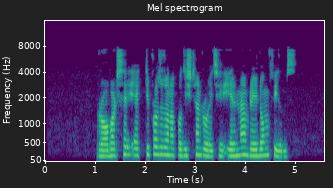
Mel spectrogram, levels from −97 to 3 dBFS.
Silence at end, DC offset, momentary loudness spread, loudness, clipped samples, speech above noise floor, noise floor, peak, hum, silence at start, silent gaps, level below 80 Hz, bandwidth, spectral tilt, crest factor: 0.6 s; under 0.1%; 5 LU; -18 LUFS; under 0.1%; 55 dB; -73 dBFS; -2 dBFS; none; 1.05 s; none; -58 dBFS; 7.8 kHz; -5 dB/octave; 18 dB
